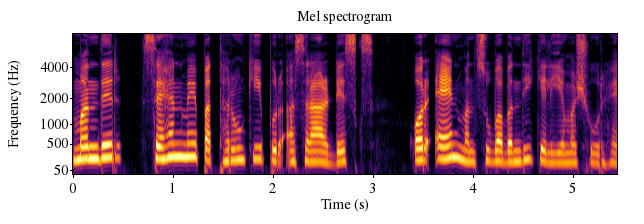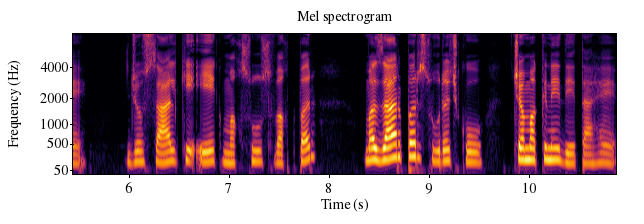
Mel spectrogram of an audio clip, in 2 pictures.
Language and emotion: Urdu, neutral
